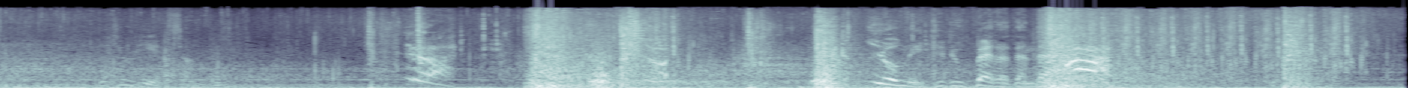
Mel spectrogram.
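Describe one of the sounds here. A man's gruff voice speaks and shouts.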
